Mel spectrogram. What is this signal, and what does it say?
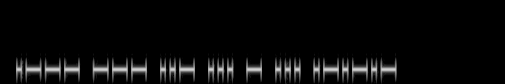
Morse code, heard as a keyed tone, about 25 wpm, 700 Hz. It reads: JOUSTS.
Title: Pangram Challenge v2 - 25wpm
